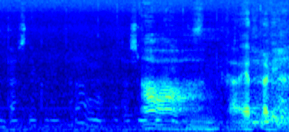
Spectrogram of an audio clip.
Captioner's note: laughter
